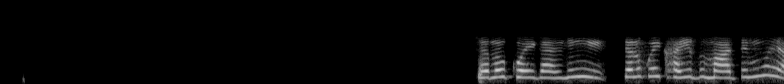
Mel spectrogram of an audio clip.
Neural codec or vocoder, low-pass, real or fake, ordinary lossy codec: codec, 16 kHz in and 24 kHz out, 1 kbps, XY-Tokenizer; 3.6 kHz; fake; AAC, 24 kbps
